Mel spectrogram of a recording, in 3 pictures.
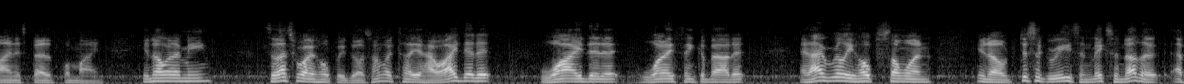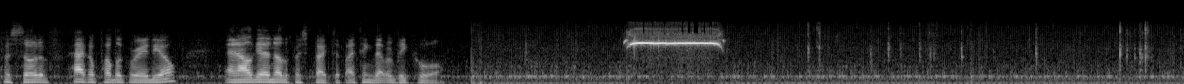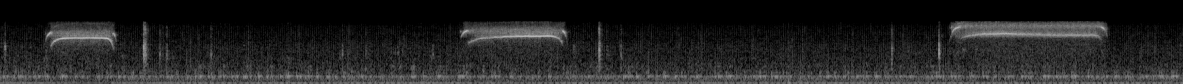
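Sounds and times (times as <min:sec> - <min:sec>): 
speech: 0:00.0 - 0:16.8
low constant hum: 0:00.0 - 0:35.4
high steady whistles played as a demonstration: 0:18.0 - 0:19.2, 0:24.1 - 0:25.0, 0:28.3 - 0:29.4, 0:33.2 - 0:34.8.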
